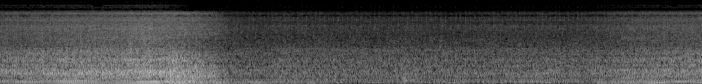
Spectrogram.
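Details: Hyundai Sonata idling with AC on, no check engine lights, after throttle body cleaning and new spark plugs: lumpy, uneven idle with low wavering throb and vibration; bad motor mounts suspected.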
